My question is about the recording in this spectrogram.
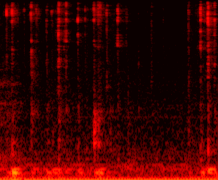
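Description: Computer keyboard being typed on: faint, quick, irregular key strokes, the loudest just at the start.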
